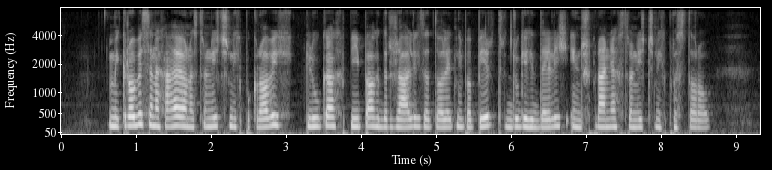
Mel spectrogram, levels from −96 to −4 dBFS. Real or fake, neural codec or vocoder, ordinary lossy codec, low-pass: real; none; none; 7.2 kHz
